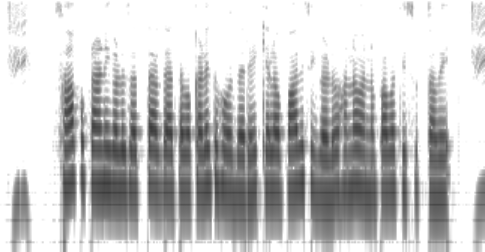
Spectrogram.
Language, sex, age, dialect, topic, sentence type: Kannada, female, 31-35, Coastal/Dakshin, banking, statement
